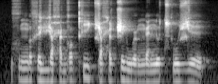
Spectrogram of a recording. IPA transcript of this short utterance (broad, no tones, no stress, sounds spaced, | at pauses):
x u ŋ ʌ x ɛ vʲ ʊ ħ ɪ ɡ ɔ kʼ i t͡ɕ ʊ ħ ɪ ʈ͡ʂ i w ə˞ ŋ æ n u t͡sʼ u ʑ ɪ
